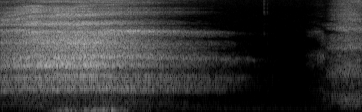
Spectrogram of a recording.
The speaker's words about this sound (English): In through the nose. Out through the mouth.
